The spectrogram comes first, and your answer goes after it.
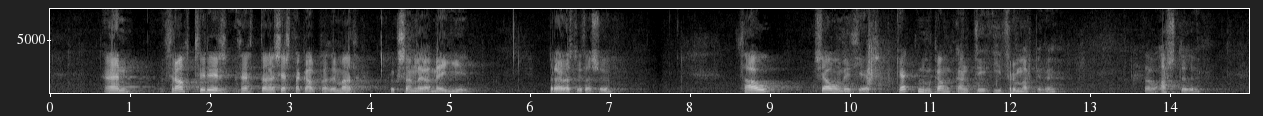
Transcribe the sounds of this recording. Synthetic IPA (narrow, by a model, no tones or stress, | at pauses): ɛnθɾawht̪fɪɾɪɾ̥θɛht̪asjɛr̥t̪akaːwkvaðʏmaðhʏksanlɛɣameːjɪ | pɾaːjvast̪vɪθɛsːʏ | θawsjaːwanvɪðçɛɾ̥cɛknʏmkawŋkant̪ɪifɾʏmva̰r̥pɪnʏ | θawʔafst̪œðʏ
